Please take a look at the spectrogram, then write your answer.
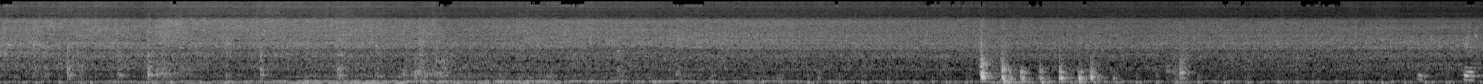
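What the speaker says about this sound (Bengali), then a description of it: "ভালো করে মশলাটা কষিয়ে নেব।" Ground spice paste frying in a pan for jackfruit kofta curry, a steady close sizzle and hiss with a cluster of sharper scraping and stirring clacks toward the end.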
